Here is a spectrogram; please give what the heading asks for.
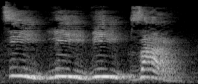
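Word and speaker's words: телевизор: Terus televizor. Tetapi bacanya televizar. Kenapa? Karena Y tidak mendapat penekanan.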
